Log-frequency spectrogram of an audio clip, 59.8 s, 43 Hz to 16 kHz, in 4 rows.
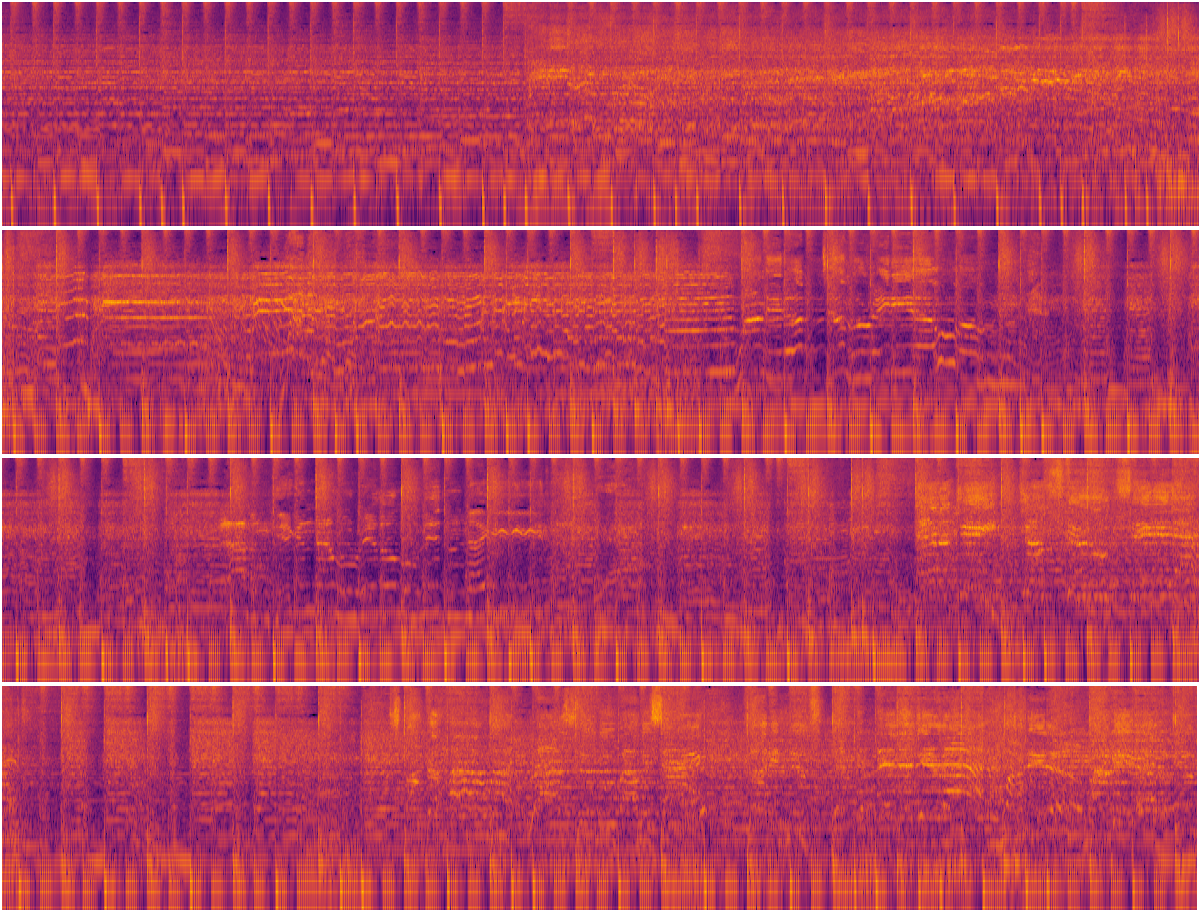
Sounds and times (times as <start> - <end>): Music: 0.0 - 59.8.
